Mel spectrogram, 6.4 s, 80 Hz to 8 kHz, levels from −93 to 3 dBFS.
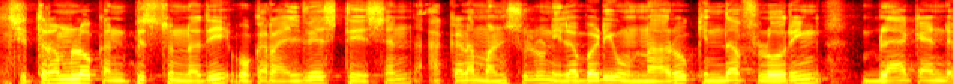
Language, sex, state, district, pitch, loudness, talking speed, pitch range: Telugu, male, Andhra Pradesh, Visakhapatnam, 115 Hz, -14 LUFS, 120 wpm, 110-125 Hz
